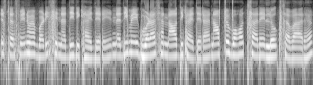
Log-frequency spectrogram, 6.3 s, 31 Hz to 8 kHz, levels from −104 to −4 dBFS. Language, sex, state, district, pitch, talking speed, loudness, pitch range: Hindi, female, Uttar Pradesh, Varanasi, 215 Hz, 260 wpm, -13 LUFS, 200-235 Hz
